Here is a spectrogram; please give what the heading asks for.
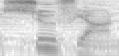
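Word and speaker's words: Sufjan: his upcoming album Javelin is that how you pronounce it sugon I think sufyan I always thought it was sufian yeah maybe I don't know I heard Annie I heard Annie Clark say sufyan once oh that might be there's a Jay in there who knows how to pronounce that bad boy it's a silent Jay before I ever heard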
